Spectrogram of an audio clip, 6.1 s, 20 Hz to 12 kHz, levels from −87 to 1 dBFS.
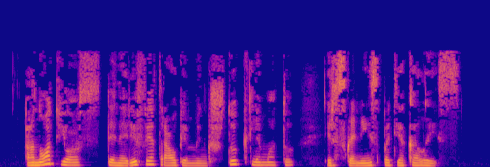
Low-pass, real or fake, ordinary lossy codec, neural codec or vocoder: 10.8 kHz; real; MP3, 32 kbps; none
